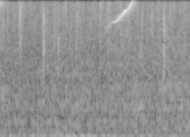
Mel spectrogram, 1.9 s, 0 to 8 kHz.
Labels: {"label": "biophony, dolphin", "recorder": "SoundTrap 500"}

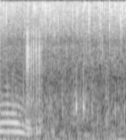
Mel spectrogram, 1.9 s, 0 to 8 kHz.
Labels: {"label": "biophony", "recorder": "SoundTrap 300"}
{"label": "biophony, grouper", "recorder": "SoundTrap 300"}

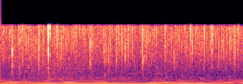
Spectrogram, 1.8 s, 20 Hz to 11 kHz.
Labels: {"label": "biophony, midshipman", "recorder": "SoundTrap 500"}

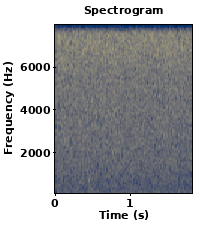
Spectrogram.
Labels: {"label": "ambient", "recorder": "HydroMoth"}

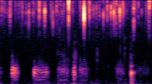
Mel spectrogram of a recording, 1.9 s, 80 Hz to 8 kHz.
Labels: {"label": "biophony, low growl", "recorder": "SoundTrap 300"}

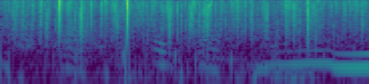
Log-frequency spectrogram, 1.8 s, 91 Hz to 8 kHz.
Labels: {"label": "biophony, cascading saw", "recorder": "SoundTrap 600 or HydroMoth"}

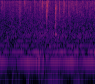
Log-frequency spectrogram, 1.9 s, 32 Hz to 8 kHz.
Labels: {"label": "biophony, midshipman", "recorder": "SoundTrap 500"}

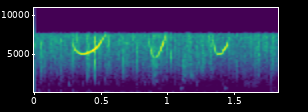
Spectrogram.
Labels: {"label": "biophony, dolphin", "recorder": "SoundTrap 500"}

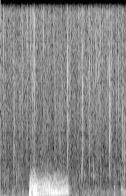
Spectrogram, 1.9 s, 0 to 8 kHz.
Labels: {"label": "biophony, growl", "recorder": "SoundTrap 500"}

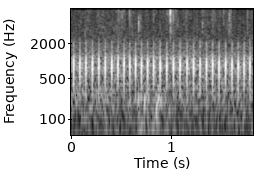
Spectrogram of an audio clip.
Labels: {"label": "biophony, rattle", "recorder": "SoundTrap 500"}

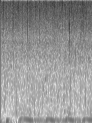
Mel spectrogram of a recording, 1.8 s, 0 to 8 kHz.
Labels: {"label": "biophony", "recorder": "SoundTrap 300"}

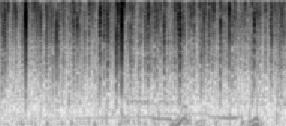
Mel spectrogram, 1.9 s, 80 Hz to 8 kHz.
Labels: {"label": "biophony, cascading saw", "recorder": "SoundTrap 600 or HydroMoth"}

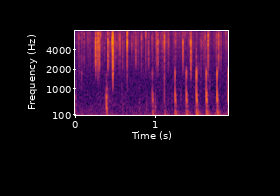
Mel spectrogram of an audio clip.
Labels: {"label": "biophony, knock", "recorder": "SoundTrap 300"}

